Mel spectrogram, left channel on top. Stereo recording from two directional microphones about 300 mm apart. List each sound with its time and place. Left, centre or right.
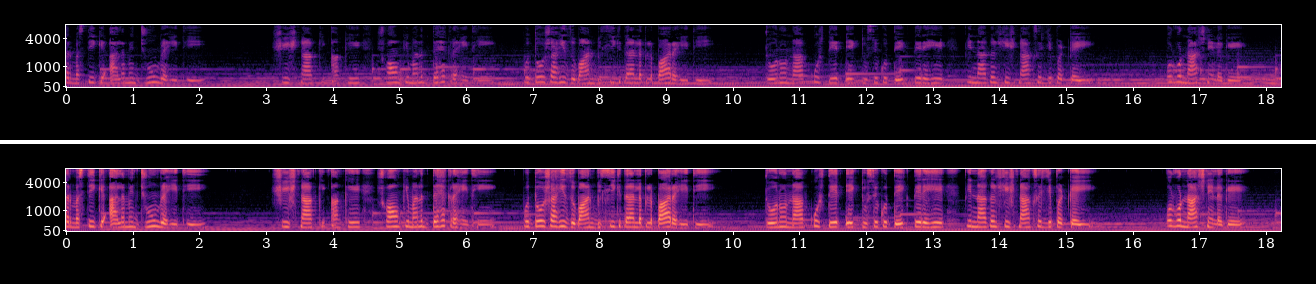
0.0 s a woman's voice: right
3.2 s a woman's voice: right
16.4 s a woman's voice: right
